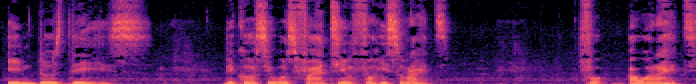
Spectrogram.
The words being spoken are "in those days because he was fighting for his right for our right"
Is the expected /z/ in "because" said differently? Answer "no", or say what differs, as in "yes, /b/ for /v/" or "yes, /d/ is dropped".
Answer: yes, /s/ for /z/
